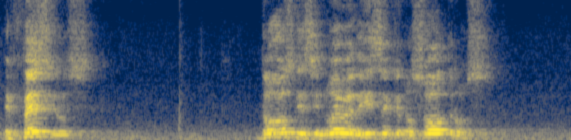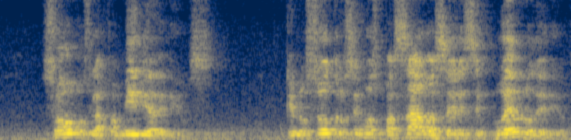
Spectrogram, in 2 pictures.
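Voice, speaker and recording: A man's voice: high-pitched, slow, pauses often, heavy reverb, distant mic, slight background noise, low-quality recording. A male pastor preaching a sermon in a conversational way, often asking the congregation to respond. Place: church hall.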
